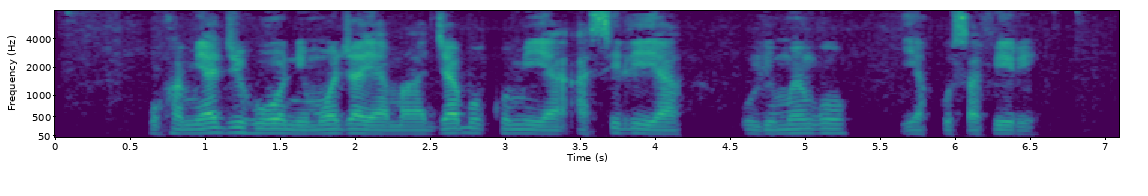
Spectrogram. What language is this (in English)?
Swahili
